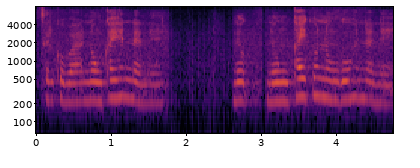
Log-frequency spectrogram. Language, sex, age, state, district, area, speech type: Bodo, female, 18-30, Assam, Kokrajhar, rural, spontaneous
